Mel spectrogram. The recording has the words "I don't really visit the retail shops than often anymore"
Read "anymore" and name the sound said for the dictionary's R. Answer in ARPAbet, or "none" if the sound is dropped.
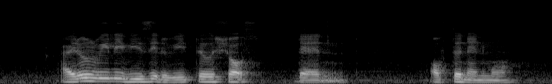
L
